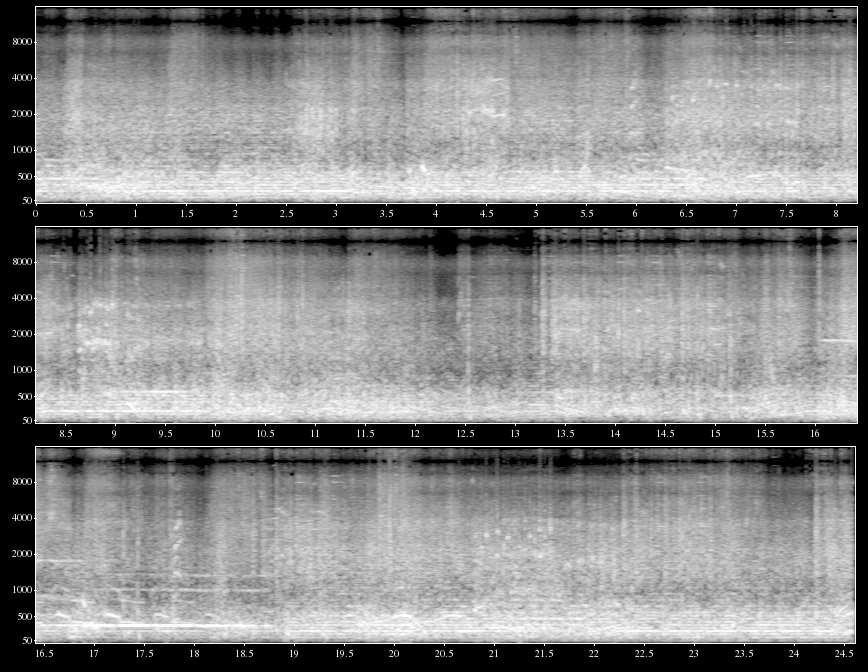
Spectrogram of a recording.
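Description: Weapons strike and clash in a fight.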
